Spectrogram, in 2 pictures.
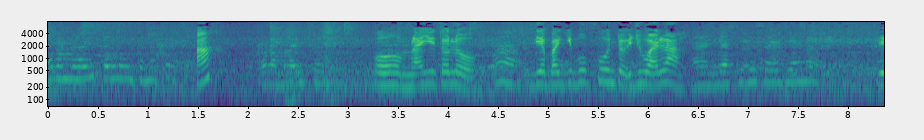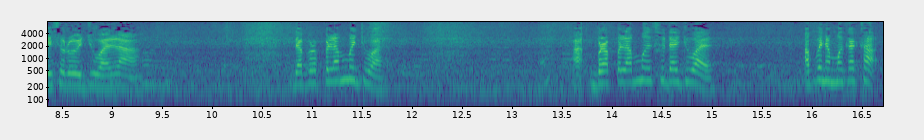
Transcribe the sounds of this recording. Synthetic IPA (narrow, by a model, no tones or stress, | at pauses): oɾaŋməlajut̪oloint̪ərnat̪ə | ah | oɾaŋməlajut̪olooməlajut̪oloadiabaɡibukuunt̪ʊʔd͡ʒualːahadiasuɾʊsajadiana | diasuɾʊhd͡ʒualːah | dabəɾapalamãd͡ʒual | abəɾapalamãsudahd͡ʒual | apənamãkakaʔ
